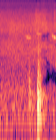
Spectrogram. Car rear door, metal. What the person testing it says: ça sonne riche et solide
